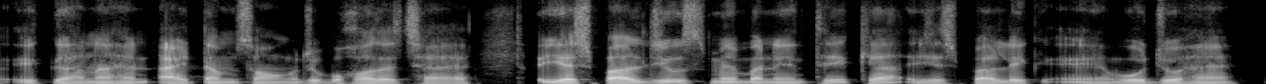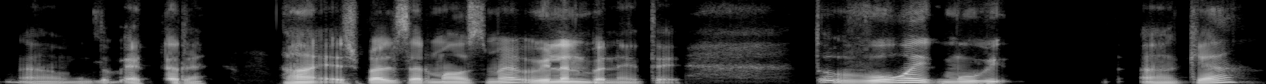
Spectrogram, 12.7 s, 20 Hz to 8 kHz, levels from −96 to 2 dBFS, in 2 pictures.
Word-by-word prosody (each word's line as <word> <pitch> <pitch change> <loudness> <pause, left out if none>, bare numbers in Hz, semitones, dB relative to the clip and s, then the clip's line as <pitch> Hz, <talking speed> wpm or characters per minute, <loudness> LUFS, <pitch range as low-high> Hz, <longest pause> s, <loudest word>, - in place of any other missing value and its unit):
एक 105 - -7
गाना 100 0 0
है 105 +1 -3
आइटम 105 +1 +2
सॉन्ग 95 0 -3
जो 100 0 -4
बहुत 100 +1 0
अच्छा 95 0 -2
है। 90 +1 -4 0.4
यशपाल 120 -1 +6
जी 125 +2 -1
उसमें 130 0 -1
बने 105 -2 0
थे 140 +3 -1
क्या 135 0 0
यशपाल 105 0 -2
एक 105 -1 -2 0.4
वो 105 +1 +1
जो 105 - +3
है 100 0 -4
अ, - - -14 0.3
मतलब 100 +2 -9
एक्टर 105 -1 -1
है। 95 - -8 0.4
हाँ, 120 0 +5
यशपाल 120 -1 +3
शर्मा 115 +1 +1
उसमें 125 +7 0
विलेन 120 -1 +5
बने 95 -2 -2
थे, - - -8 0.7
तो - - -5
वो 145 +10 +5
एक 165 -6 +2
मूवी 125 +1 0 0.7
अ, 115 -3 -3
क्या? 145 +11 +2
110 Hz, 175 wpm, -23 LUFS, 100-120 Hz, 0.7 s, यशपाल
